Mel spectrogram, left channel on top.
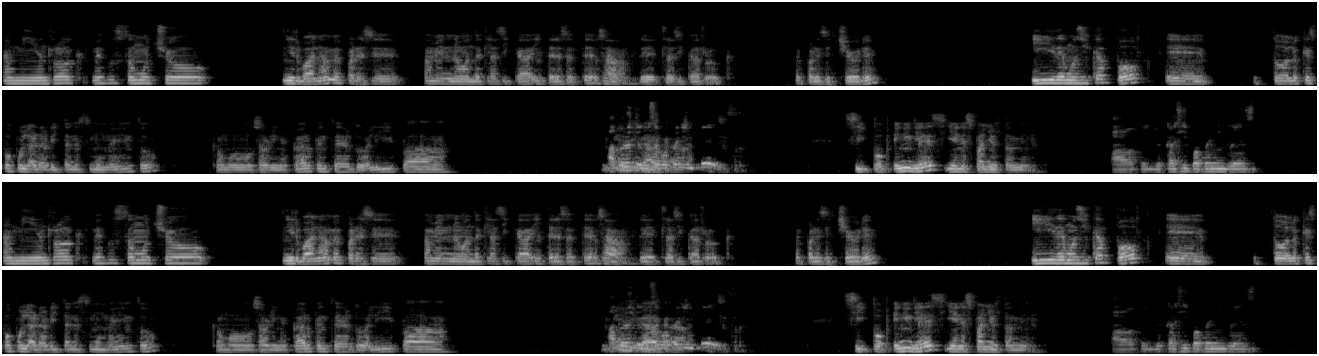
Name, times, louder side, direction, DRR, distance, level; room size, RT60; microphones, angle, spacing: voice 1, 0.0-2.0 2.8-7.2 8.0-8.7 10.3-12.0 12.7-14.7 15.3-17.6 19.1-20.0 21.6-23.5, equal, 50° right, 1.7 m, -28 dB
voice 2, 19.2-20.4 24.2-25.7, left 2 dB, 50° left, 0.6 m, -30 dB
2.9 x 2.6 x 3.6 m
head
